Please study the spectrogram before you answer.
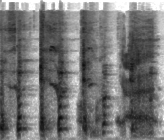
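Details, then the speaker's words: An adult coughs four harsh times in quick succession, close to the microphone. "Me coughing. Mute your mic. That sounds horrible, ma'am."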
